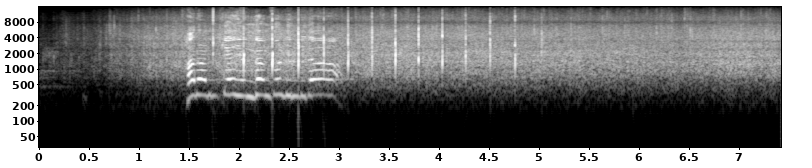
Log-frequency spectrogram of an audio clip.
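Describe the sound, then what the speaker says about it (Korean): A congregation at a Korean church memorial service for the 74th anniversary of the Korean War breaks into applause. Someone speaks as the clapping swells, then it settles into a steady, rain-like patter with a few sharp nearby claps. "다시 한번 큰 박수로"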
